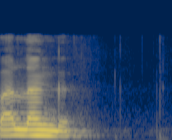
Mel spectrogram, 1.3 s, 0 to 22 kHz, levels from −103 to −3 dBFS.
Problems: constant background noise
